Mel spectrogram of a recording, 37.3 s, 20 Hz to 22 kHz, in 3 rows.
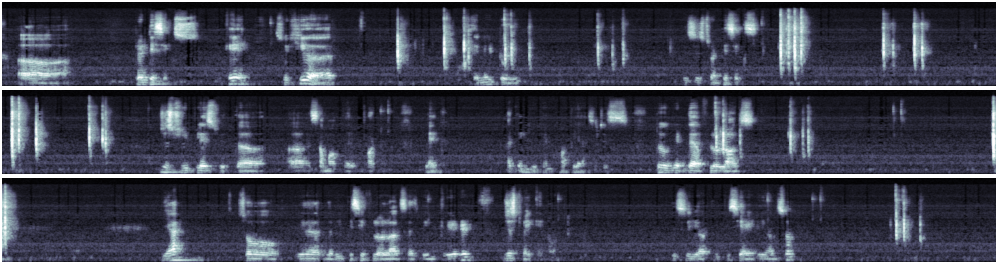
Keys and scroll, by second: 5.5 ctrl+c, 6.6 alt+Tab, 9.7 Return, 11.0 2, 11.4 6, 12.6 Return, 13.5 ctrl+v, 21.6 alt+Tab, 24.8 Return, 36.3 alt+Tab.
